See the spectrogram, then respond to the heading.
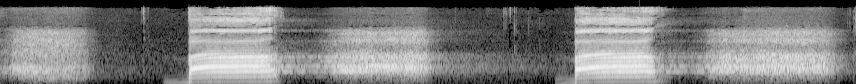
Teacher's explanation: با کا جو مخرج ہے دونوں ہونٹوں کے تر حصے سے یہ ادا ہوتا ہے، دونوں ہونٹوں کے تر حصے سے ادا ہوتا ہے.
